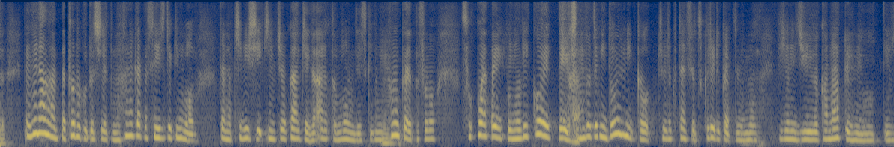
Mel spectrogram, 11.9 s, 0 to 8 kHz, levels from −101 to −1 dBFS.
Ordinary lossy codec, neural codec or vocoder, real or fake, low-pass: none; codec, 16 kHz, 1 kbps, FreqCodec, smaller model; fake; none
